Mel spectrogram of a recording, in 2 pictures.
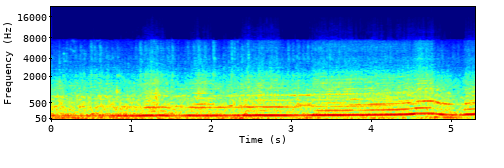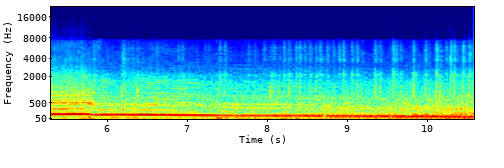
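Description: Polonez Caro's Rover 1.4 16-valve four-cylinder engine, heard loud from inside the cabin, pulling at steady revs. It revs up and falls back twice about four to six seconds in, then holds steady and eases off slightly near the end.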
